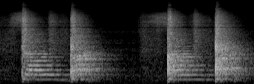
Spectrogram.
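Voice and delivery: "Sangban" loud in two split beats; loud syllable chant of "Sangban"; syllables beaten out. Shown as a demonstration. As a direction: chant "Sang-ban" with the shaker. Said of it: "Let's try that again".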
